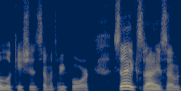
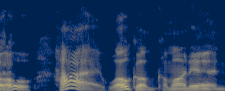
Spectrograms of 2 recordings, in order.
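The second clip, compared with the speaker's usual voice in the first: put-on very slow, creepy kids' show host voice. Acting out a kids show opening welcoming viewers in: creepy kids show host voice. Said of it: "I don't sound creepy at all".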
